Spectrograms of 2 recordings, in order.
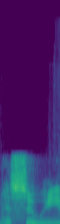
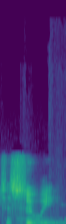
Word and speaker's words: Hisui: me at least once that maybe you would pronounce the region's name hassui but at the same time that also just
